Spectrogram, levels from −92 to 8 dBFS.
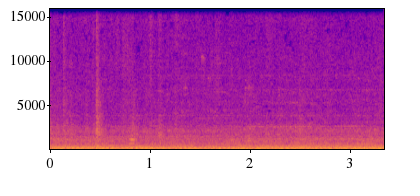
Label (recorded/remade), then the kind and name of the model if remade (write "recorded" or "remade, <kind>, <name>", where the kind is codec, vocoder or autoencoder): recorded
